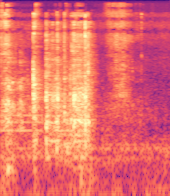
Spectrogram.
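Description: A home sewing machine running a short reverse stitch while making a fabric face mask, a quick burst of mechanical chatter that fades into faint thuds, close and quiet with no talking.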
